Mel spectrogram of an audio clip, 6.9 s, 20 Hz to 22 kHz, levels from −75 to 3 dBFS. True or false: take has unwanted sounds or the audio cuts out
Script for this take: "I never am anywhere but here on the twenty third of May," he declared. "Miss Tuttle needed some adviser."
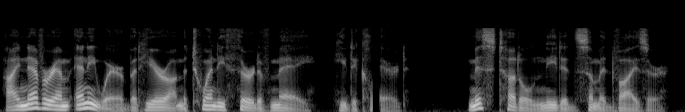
true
